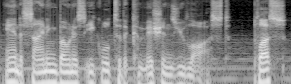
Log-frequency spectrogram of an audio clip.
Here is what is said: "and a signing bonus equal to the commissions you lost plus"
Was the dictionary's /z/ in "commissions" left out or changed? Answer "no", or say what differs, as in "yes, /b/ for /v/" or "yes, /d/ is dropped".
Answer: no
